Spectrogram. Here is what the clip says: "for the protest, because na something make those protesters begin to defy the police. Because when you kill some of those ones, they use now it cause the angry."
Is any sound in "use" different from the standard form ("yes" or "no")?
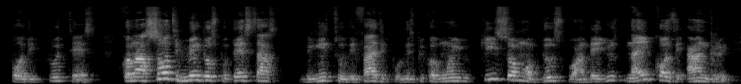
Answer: yes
